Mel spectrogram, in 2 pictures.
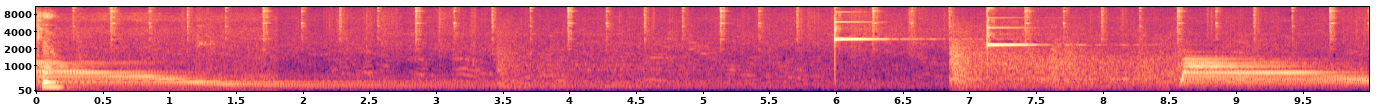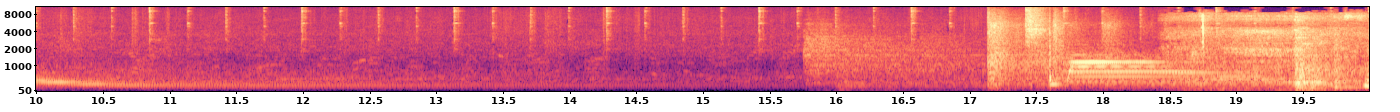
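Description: Eerie added soundtrack: drawn-out pitched tones that swell and slowly fade, over a steady clock-like ticking. Two short high beeps come about six and seven seconds in.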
